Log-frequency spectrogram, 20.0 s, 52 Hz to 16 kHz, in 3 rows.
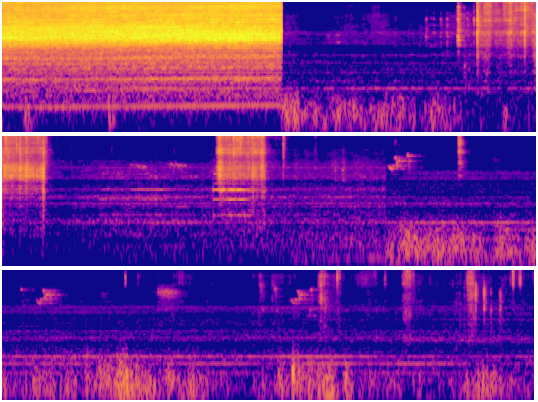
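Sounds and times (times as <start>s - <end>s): arc welding crackle: 0.0s - 3.5s, 5.6s - 7.4s, 9.3s - 10.3s, 17.4s - 20.0s.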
